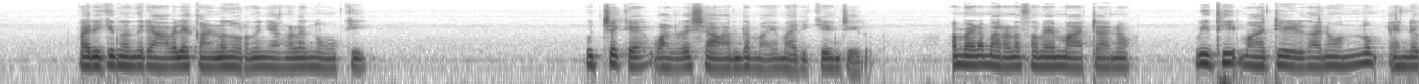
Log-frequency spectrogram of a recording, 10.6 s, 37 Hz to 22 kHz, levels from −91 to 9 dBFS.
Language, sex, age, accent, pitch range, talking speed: Malayalam, female, 30-49, native, 130-155 Hz, 105 wpm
